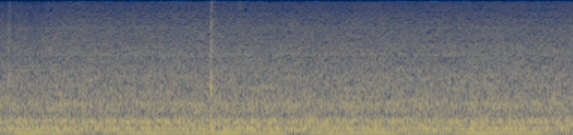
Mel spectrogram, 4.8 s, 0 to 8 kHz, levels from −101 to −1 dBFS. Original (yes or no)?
no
